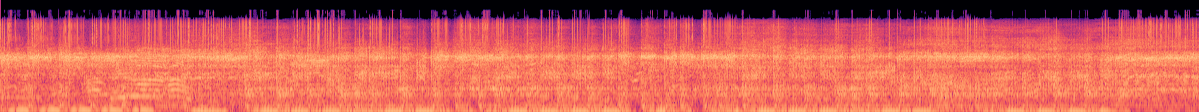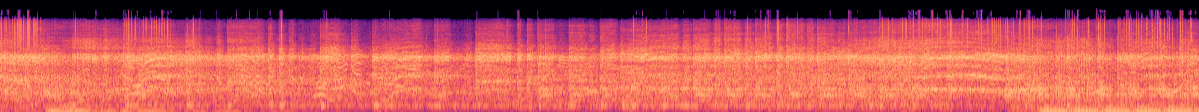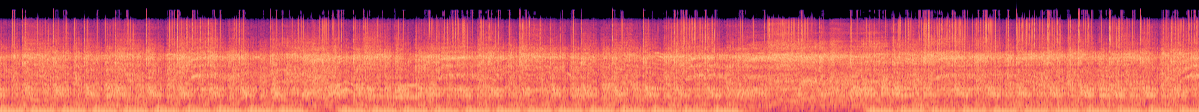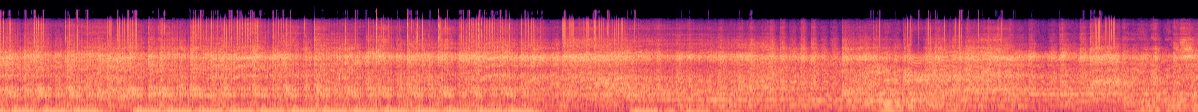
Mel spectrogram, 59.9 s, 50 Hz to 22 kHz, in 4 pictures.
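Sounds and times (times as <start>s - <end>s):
pounding kick drum: 0.0s - 14.2s, 27.8s - 39.4s, 40.8s - 54.4s
loud hardstyle dance music: 0.0s - 59.9s.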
